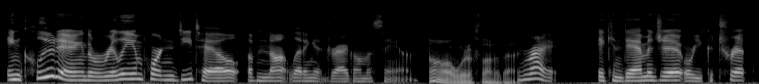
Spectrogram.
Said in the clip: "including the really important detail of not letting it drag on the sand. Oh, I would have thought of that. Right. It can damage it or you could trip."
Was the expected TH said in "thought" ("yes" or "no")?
yes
